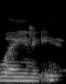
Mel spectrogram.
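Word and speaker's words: Lani: you can understand it you pronounce my name Laney l-a-n-i thank you so much for correcting it I actually I think we've gone over this before Lainey okay all right just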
